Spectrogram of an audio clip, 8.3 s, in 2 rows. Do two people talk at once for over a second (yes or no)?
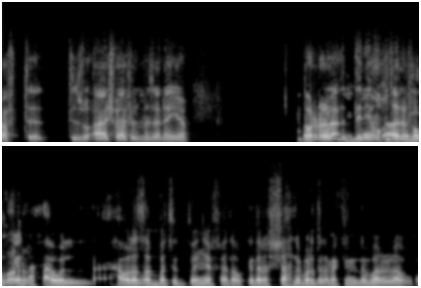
yes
